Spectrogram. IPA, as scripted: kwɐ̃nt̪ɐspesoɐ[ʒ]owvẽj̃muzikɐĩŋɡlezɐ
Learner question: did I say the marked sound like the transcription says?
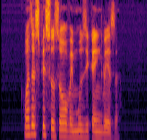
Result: no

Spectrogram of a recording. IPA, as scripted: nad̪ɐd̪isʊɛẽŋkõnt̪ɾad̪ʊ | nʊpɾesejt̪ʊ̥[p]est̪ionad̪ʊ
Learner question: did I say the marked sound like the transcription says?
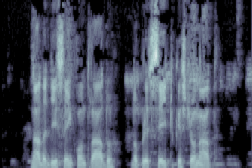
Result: no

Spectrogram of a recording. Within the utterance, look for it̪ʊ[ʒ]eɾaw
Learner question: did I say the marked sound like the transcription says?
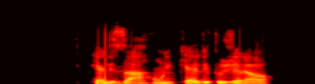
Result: yes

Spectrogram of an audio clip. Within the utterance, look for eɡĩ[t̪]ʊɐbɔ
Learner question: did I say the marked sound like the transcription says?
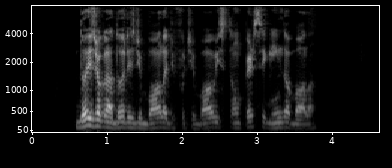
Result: no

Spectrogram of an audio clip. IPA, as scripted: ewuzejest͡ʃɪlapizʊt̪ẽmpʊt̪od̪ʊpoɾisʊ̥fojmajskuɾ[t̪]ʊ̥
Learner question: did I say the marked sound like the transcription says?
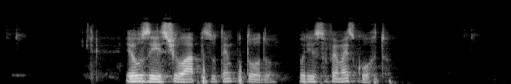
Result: yes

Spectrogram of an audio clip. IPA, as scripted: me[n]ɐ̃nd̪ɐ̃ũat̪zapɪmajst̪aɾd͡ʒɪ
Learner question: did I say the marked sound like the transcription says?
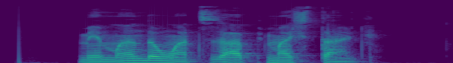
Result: no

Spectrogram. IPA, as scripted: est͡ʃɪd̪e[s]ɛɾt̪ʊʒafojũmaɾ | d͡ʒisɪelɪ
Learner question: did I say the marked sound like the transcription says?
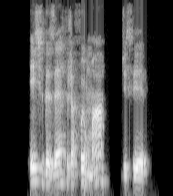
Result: no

